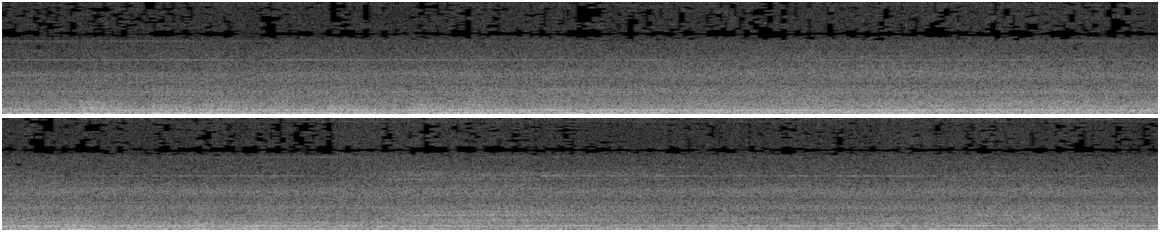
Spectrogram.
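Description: Station platform ambience: the steady rumble and hum of an electric train standing at the platform, with a steady mid-pitched drone from its onboard equipment, slowly getting a little quieter.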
